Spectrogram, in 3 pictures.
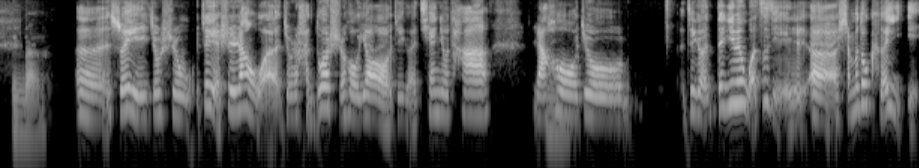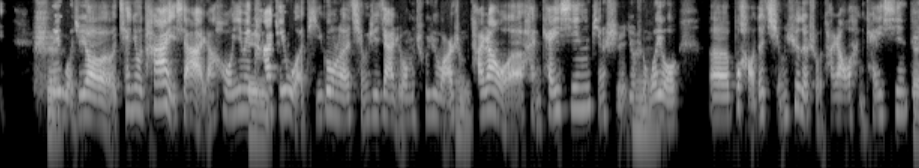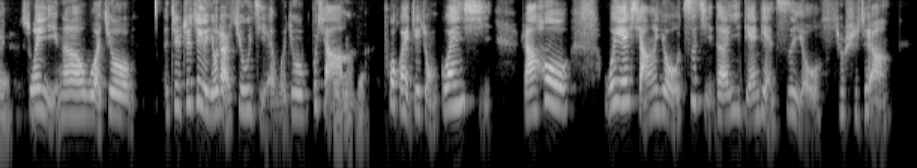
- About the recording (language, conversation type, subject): Chinese, advice, 在恋爱关系中，我怎样保持自我认同又不伤害亲密感？
- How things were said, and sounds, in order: lip smack; teeth sucking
